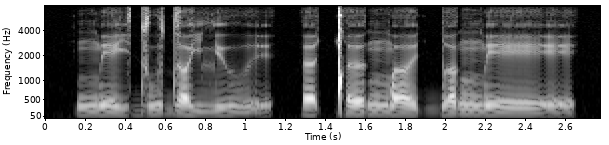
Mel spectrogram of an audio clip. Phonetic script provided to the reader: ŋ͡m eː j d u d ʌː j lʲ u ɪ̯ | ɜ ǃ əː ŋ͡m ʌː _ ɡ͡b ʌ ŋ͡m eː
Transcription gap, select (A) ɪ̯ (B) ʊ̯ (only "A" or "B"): A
